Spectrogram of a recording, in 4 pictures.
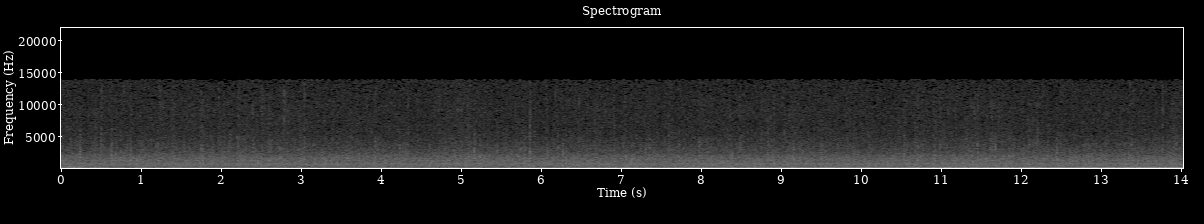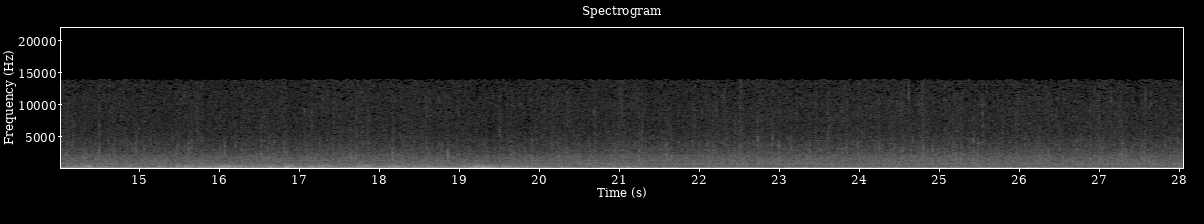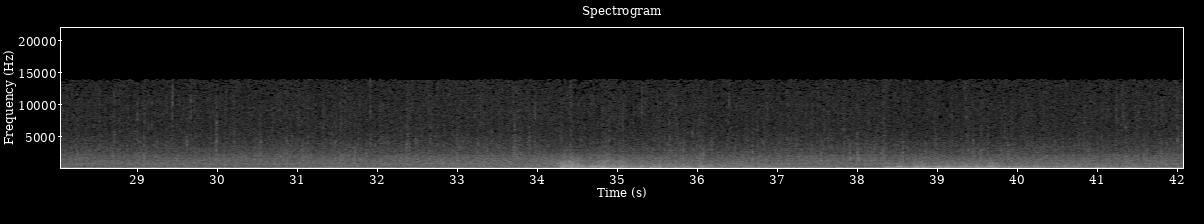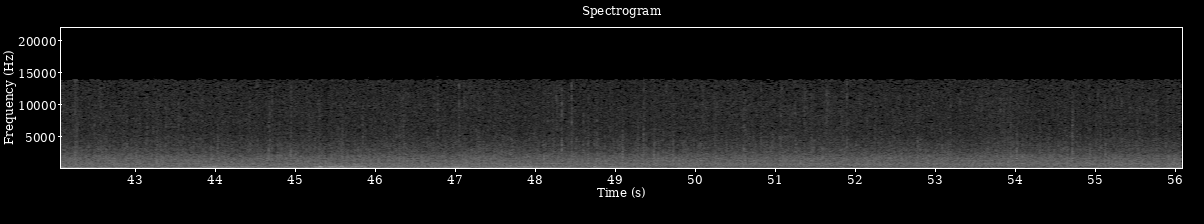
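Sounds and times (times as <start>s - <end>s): heavy rain: 0.0s - 56.0s
thunder rolling: 43.8s - 49.1s.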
